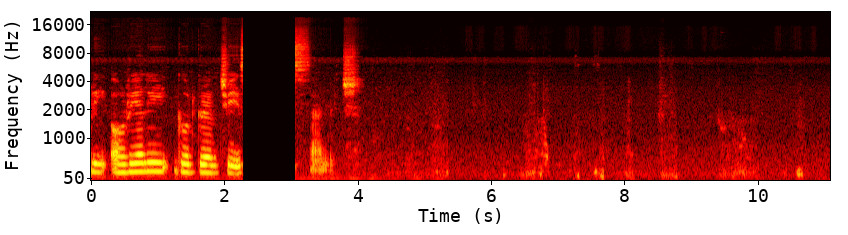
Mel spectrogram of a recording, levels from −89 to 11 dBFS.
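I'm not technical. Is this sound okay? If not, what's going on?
No. At 2.28 s the speech cuts out and stays silent until 3.06 s, nearly 0.8 seconds. This is a playback stall, likely because the player ran short of data or was held up. Unlike a quick click or blip, the silence lasts long enough to clearly notice.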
